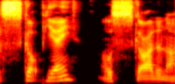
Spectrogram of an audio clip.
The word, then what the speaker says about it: Skopje: Its capital city is called Skopje, or I don't know how you pronounce it.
